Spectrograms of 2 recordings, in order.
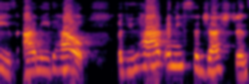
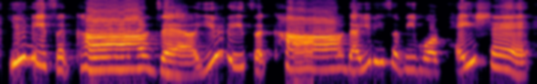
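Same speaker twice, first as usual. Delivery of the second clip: slow, higher, firmer voice of God calling her to calm; a higher, slower rebuke from above; God's voice telling her to slow down; God gently correcting; 4 semitones higher, 4 dB louder, slower than usual. Retold or imitated. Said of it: "the Lord has been like".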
